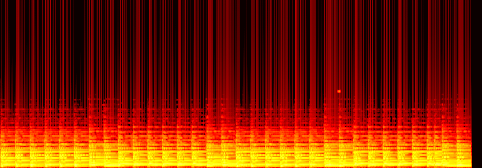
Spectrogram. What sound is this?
oldskull chords
chord, chords, melodic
